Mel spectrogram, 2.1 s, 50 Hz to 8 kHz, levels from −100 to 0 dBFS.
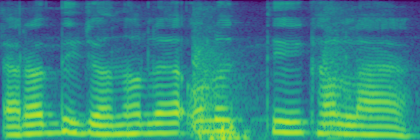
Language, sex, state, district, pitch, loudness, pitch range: Chakma, female, Tripura, Dhalai, 200 Hz, -15 LUFS, 185-215 Hz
